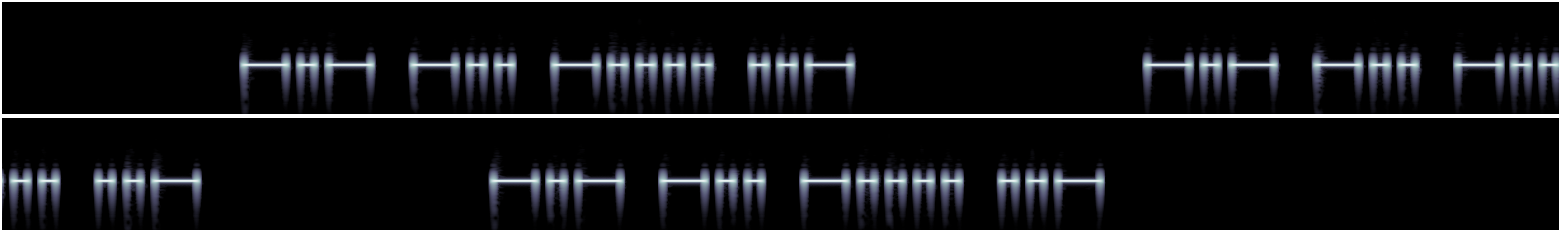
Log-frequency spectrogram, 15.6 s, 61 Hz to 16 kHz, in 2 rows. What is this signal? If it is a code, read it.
Morse code, heard as a keyed tone, about 17 wpm, 700 Hz. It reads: KD6U KD6U KD6U
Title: USA Call Signs - 4 Characters - Repeated 3x - 17wpm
